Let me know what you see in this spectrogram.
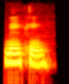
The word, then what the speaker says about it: Mei Phing: Yeah, Mei Phing.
